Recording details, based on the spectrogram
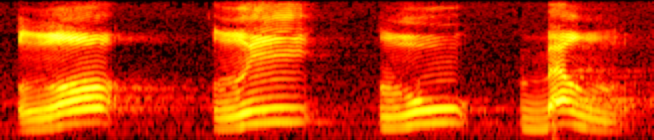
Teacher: Yang selanjutnya adalah huruf Gha. Diucapkan seperti kita mengucapkan huruf Kha, yaitu diucapkan dari pangkal tenggorokan kita. Yang membedakannya adalah Kha mengalir nafas dan Gha tidak mengalir nafas.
